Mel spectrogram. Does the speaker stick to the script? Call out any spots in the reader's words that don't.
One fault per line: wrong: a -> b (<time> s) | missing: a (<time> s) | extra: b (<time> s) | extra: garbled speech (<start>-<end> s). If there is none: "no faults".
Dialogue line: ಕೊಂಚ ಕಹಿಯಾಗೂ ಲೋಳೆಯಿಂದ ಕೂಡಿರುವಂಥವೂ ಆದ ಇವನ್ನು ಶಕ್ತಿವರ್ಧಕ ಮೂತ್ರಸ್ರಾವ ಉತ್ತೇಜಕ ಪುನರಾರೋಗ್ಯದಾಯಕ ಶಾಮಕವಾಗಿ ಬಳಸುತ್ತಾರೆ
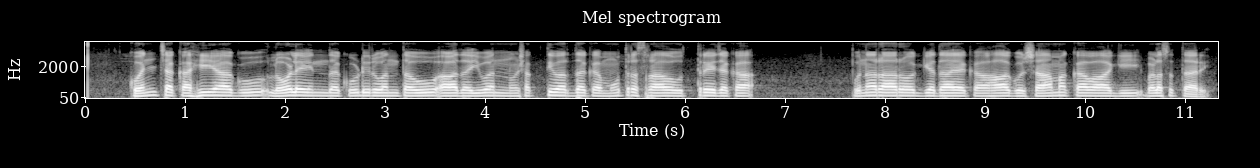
extra: ಹಾಗೂ (9.1 s)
